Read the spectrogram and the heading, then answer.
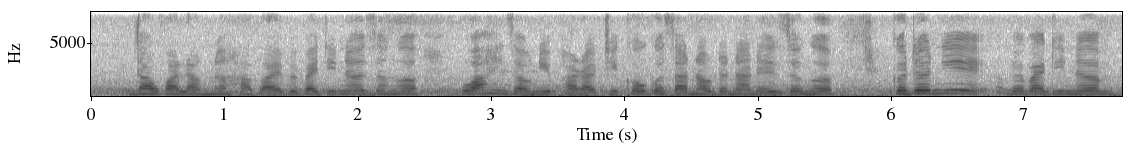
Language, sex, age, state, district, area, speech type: Bodo, female, 18-30, Assam, Chirang, urban, spontaneous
